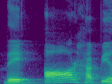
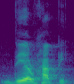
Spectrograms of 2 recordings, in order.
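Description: First: 'They are' is said as two full words. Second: 'They are' is contracted into one short syllable. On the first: "ದೇ ಆರ್ happy ಅಂತ ಹೇಳೋದ್ರ ಬದಲು" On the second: "ಅಲ್ಲಿ ನೋಡಿ ಆರ್ ಅಂತ ಹೇಳಲ್ಲ ನಾನು"

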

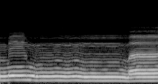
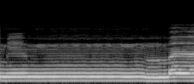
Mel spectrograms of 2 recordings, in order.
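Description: The two takes are said the same way.

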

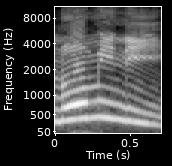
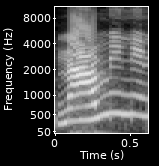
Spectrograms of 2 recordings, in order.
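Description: First: The first vowel sounds like 'o'. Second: The first vowel sounds like 'a'. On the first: The speaker calls it right. "ওটা নমিনি" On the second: The speaker calls it wrong. "নামিনি না"

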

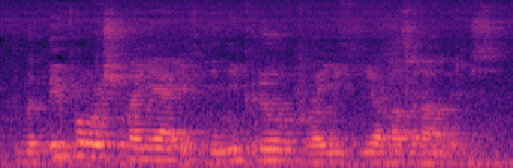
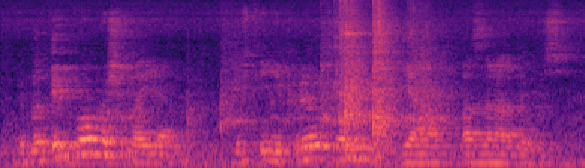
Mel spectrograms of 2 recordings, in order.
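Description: No difference in how they are said.

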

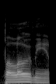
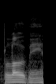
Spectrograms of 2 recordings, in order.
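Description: First: The word has two clear syllables. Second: The word is squeezed into one syllable. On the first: The room ID is located under the speaker. The speaker calls it right. "I said below me" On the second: It sounds like a rude phrase. The speaker calls it wrong. "That's a different kind of blow"

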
